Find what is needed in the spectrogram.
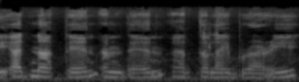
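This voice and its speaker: There is noticeable background noise in this clip. A woman speaks at a medium pitch. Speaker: tutorial vlogger. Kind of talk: tutorial. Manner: halting.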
